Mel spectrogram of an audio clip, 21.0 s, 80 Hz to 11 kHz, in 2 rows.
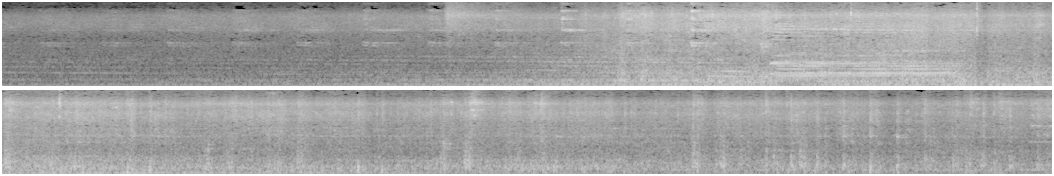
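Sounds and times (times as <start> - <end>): deep train rumble: 0.0 - 21.0
train horn chord: 6.8 - 9.8.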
